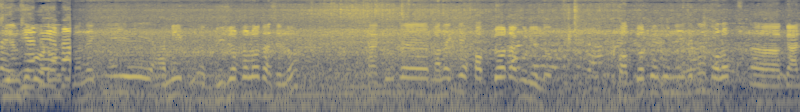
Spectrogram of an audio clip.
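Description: Men talking, with a motor vehicle's engine running close by: a steady low hum comes in just under a second in and runs on under the voices.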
